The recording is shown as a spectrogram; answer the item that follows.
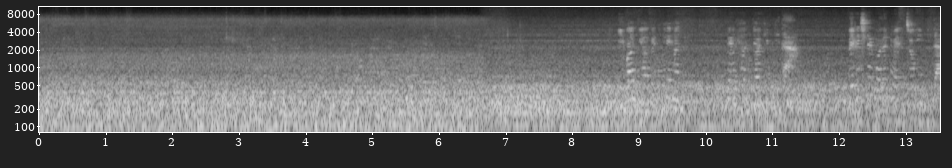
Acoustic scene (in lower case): subway train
